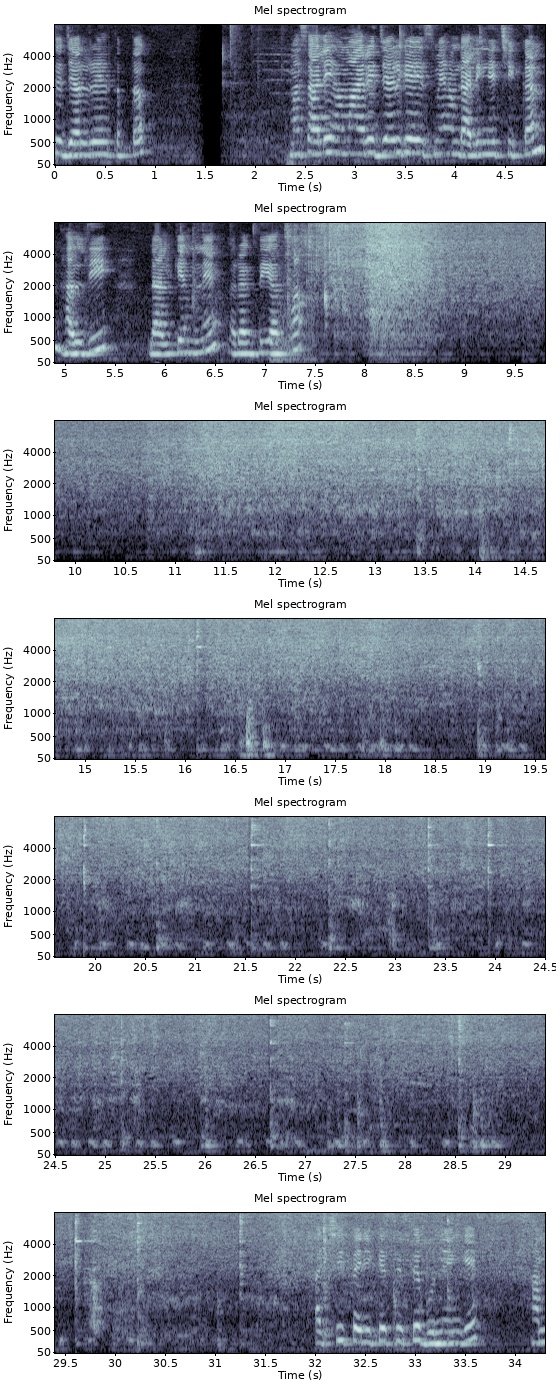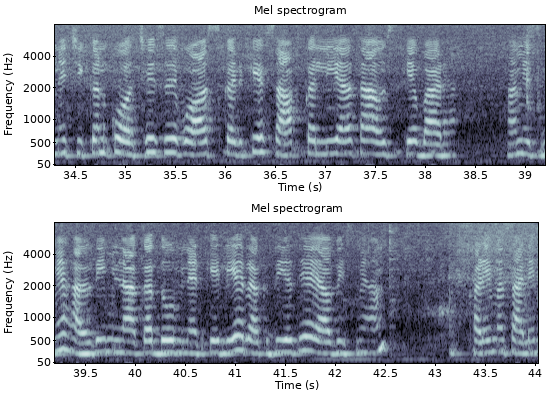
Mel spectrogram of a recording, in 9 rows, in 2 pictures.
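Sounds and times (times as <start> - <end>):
chicken sizzling in hot oil: 7.5 - 44.0
metal ladle clinking and scraping: 12.8 - 32.2.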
